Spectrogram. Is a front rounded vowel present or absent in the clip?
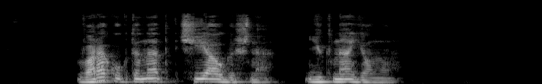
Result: present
